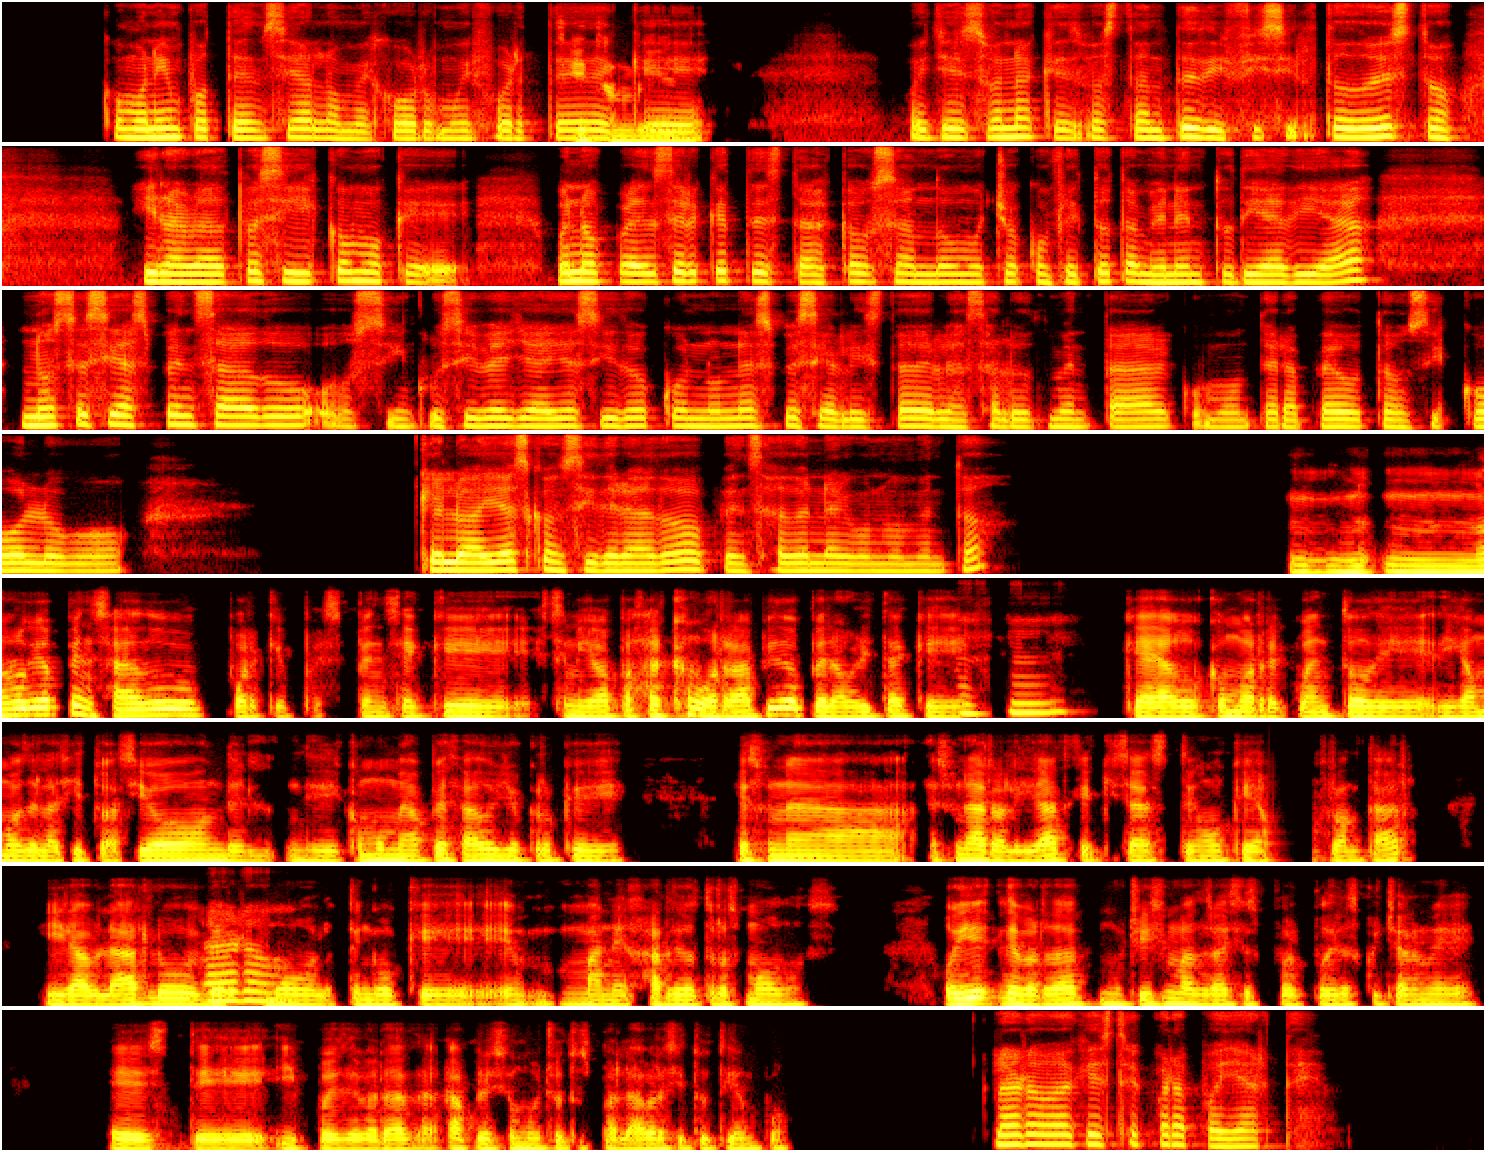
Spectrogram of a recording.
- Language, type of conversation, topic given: Spanish, advice, ¿Cómo me afecta pensar en mi ex todo el día y qué puedo hacer para dejar de hacerlo?
- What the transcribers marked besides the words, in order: laughing while speaking: "como rápido"; other background noise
